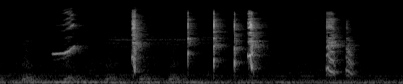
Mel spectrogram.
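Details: Parrot with a short rising whistle followed by a series of sharp, harsh squawky bursts and clicks, several clustered around the middle and two more near the end, over a low background hum.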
